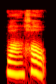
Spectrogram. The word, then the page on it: 往后: wǎng hòu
